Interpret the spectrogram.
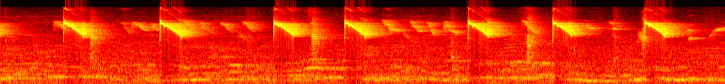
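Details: Female white-eye in heat calling to a male: sharp, high, downward-sliding chirps repeated roughly once a second, each a bright falling whistle, with faint low hum underneath.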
